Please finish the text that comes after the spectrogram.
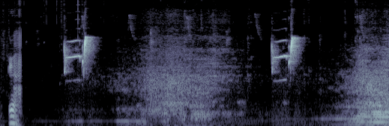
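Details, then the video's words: Bar-winged prinia recorded as training material for other birds: two isolated buzzy phrases, each a flat trill lifting sharply at the end, between bursts of rushing noise and a brief knock. "Burung prenjak tamu / prenjak omah gacor"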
